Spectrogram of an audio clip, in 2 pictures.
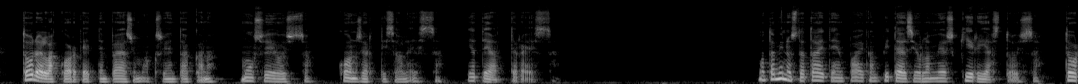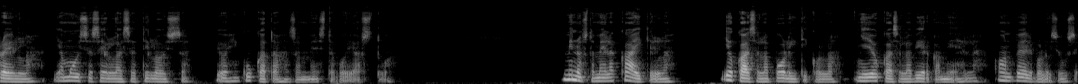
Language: Finnish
